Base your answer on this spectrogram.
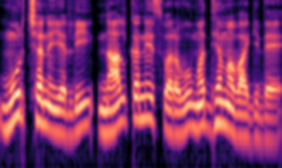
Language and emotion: Kannada, neutral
